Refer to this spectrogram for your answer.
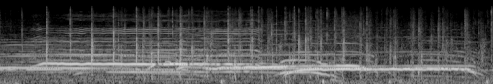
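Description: A crowd at a protest claps and cheers steadily for several seconds, with dense overlapping applause under loud, sustained shouts and high whooping voices that rise and fall together.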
